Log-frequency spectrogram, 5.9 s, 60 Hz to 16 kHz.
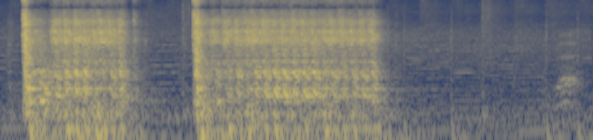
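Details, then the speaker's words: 1966 Mustang with a newly swapped Ford 302 V8 cranking in two bursts of a few seconds each, one sharp pop at the second, never catches; owner reports no spark, cause not yet confirmed. "Problem that we're having is the car is getting no spark."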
